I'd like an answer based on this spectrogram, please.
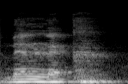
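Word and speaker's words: מלך: 카프는 크 발음이죠. 그래서 읽어보세요. 멜레크.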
